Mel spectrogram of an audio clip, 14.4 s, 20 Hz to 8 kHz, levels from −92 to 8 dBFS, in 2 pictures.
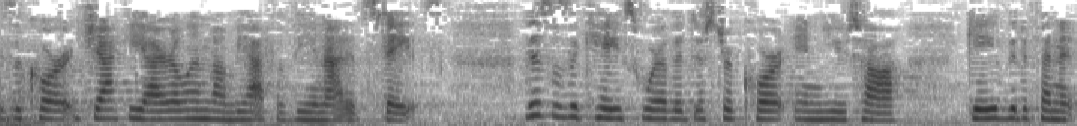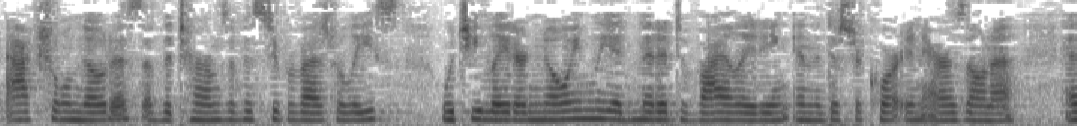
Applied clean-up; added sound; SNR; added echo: none; none; none; none.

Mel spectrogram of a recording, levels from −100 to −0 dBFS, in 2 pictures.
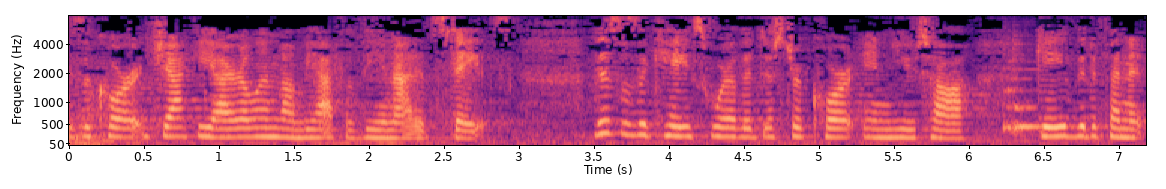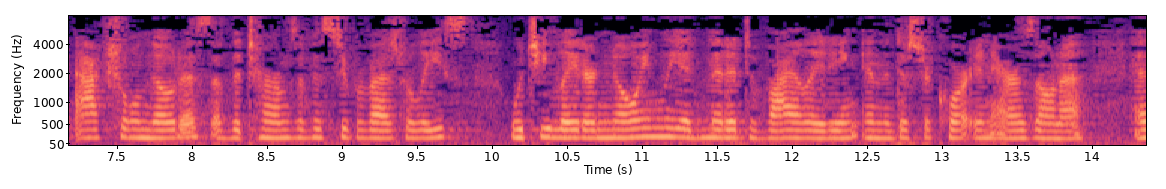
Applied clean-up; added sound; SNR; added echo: none; Bowed string instrument; 8 dB; none.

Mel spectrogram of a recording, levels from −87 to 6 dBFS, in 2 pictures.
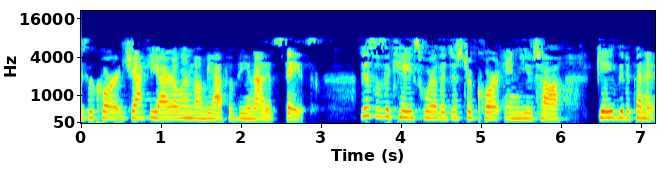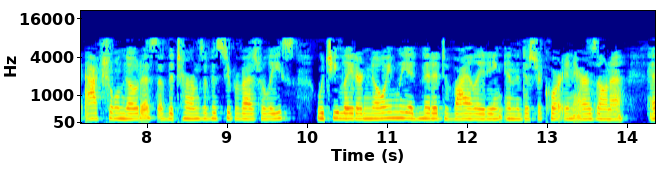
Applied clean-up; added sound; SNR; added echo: neural mask model Resemble Enhance denoiser.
